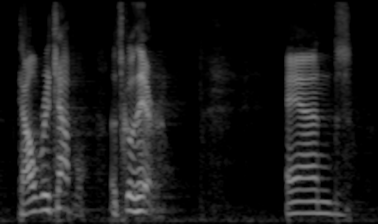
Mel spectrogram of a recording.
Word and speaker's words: Calvary: Calvary, I gotta say it right, it's not horses. It's Calvary, which is the hill, like a skull. That's what Calvary is, the skull hill.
